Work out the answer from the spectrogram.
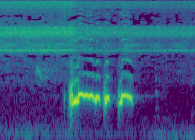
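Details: Wild female zebra dove, the bird caught while trapping, giving one brief coo of a drawn first note and two quick clipped notes, with a high steady background tone.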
